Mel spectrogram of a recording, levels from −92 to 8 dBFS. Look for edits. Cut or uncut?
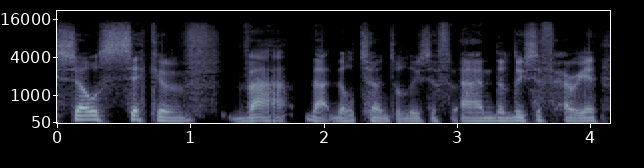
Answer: cut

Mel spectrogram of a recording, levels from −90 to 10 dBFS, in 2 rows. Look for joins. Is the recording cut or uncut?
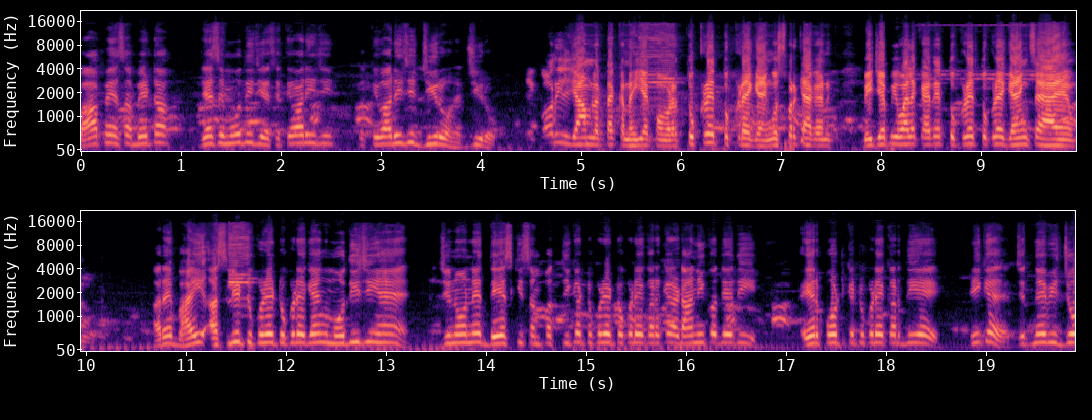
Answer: uncut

